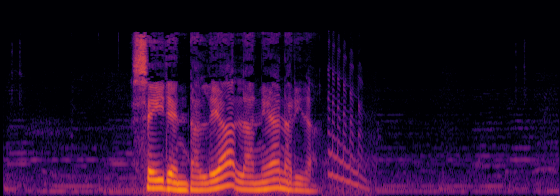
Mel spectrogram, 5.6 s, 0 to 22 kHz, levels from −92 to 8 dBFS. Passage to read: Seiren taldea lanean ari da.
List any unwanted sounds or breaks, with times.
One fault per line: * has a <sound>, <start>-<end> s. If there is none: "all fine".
* has a chirp, 3.3-3.8 s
